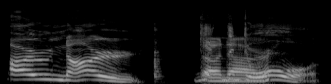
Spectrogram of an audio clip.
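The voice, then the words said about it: Put-on Australian accent. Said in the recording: “the Australian accent that everyone's doing on TikTok”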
